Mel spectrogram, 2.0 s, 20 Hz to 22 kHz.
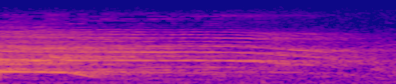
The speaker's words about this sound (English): I want to give them another opportunity to scream. Kids, can you scream for me? 3, 2, 1.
